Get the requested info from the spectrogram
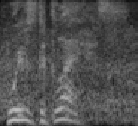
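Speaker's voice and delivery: slow, drawn-out worried question; comic fear, slow and deliberate; acted dread. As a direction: stretch the words in stunned alarm. Frightened tourist facing loose gorillas.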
